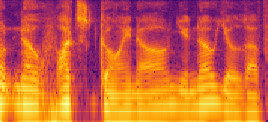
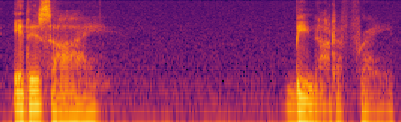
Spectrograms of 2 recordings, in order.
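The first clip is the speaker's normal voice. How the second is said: loving reassurance. Acted. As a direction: comfort frightened men gently. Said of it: "lovingly, reassuredly".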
